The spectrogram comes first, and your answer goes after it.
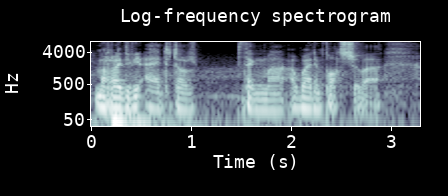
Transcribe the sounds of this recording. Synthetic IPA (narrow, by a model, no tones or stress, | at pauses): maɾɔjðiviːʔɛddɔr | θɪŋmaa̰wɛdɪnpʰɔst͡ʃə̰va̰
